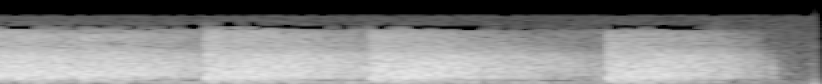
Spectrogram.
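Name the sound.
gunshots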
